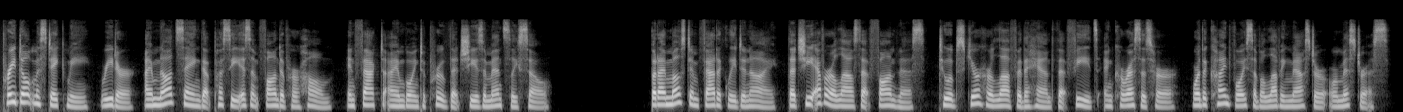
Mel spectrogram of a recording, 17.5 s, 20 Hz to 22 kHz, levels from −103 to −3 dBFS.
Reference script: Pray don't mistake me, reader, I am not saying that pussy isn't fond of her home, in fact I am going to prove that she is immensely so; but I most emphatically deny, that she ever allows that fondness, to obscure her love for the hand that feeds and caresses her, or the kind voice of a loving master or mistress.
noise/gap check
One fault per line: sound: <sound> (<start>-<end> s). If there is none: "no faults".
no faults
